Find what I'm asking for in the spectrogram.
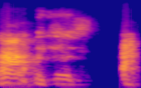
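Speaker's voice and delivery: quick, laughing delivery.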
